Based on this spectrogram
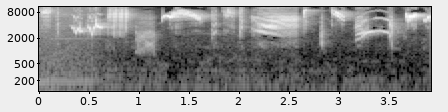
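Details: Violaceous Euphonia (Gaturamo-verdadeiro) from Brazil, a song noted among the country's most beautiful: a quick, jumbled run of high, thin whistles, chips and buzzy slurred notes, changing pitch and tone from phrase to phrase.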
